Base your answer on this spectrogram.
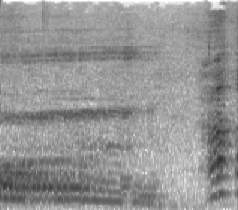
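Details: Alaskan Malamute pet dog named Luoluo giving a tonal, slightly wavering howl that slides gently downward for about a second, followed by a brief burst of human speech.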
